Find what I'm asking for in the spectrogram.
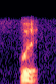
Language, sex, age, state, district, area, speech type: Manipuri, male, 45-60, Manipur, Imphal East, rural, conversation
